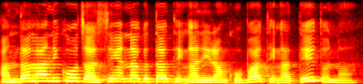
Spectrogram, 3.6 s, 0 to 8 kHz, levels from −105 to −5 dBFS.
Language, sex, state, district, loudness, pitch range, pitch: Garo, female, Meghalaya, South Garo Hills, -15 LUFS, 205-275 Hz, 230 Hz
